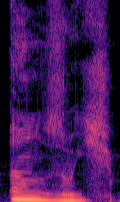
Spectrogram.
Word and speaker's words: Ansuz: Nome Anzuz, pronúncia Anzuz.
